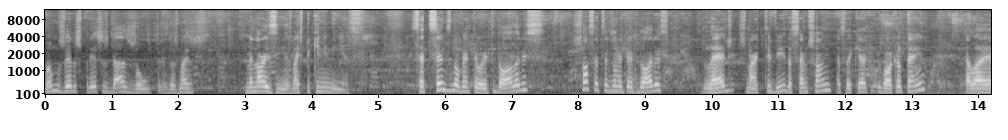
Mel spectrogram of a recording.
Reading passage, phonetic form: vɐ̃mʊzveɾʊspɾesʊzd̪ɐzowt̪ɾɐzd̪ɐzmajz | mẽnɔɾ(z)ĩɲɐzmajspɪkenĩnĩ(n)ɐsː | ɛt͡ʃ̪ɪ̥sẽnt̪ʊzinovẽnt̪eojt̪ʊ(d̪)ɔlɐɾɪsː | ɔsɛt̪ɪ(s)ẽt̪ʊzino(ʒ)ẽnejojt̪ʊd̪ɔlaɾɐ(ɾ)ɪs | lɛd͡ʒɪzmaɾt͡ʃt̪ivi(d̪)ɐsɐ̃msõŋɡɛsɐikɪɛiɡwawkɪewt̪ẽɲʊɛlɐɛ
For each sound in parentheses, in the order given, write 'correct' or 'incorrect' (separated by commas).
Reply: correct, incorrect, correct, correct, incorrect, correct, correct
